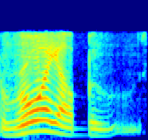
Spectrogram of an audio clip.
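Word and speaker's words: Rooibos: And my producer says, pronounce it right, is like Roya Booze, like Roy Rogers.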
